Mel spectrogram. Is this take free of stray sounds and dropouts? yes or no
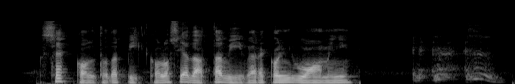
no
